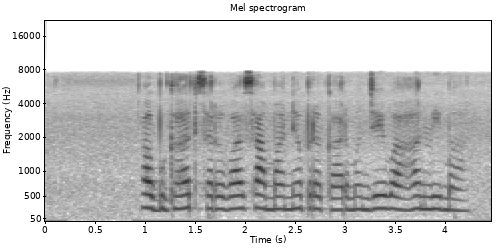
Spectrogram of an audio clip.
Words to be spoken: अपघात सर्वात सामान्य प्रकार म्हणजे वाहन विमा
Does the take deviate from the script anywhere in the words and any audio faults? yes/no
no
